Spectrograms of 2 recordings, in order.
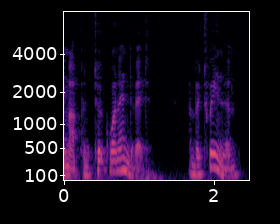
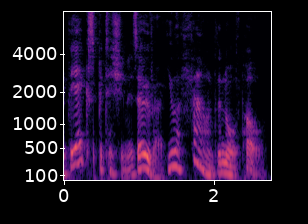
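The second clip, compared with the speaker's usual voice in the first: raised, solemn proclamation; Christopher Robin solemnly; 7 semitones higher, 3 dB louder than usual. A narrator's reading. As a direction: announce it as a solemn discovery. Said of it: "said Christopher Robin solemnly".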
